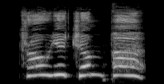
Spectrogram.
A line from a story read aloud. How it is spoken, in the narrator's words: Cassie yelled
